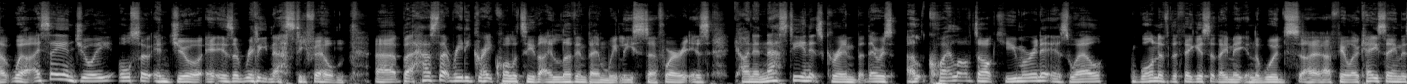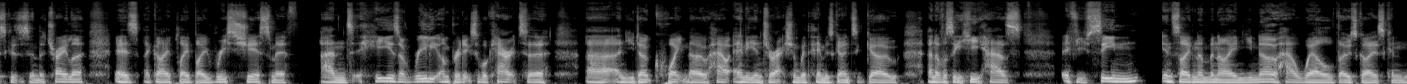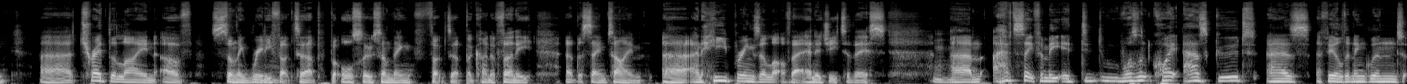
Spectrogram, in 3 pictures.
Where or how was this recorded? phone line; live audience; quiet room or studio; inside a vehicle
quiet room or studio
